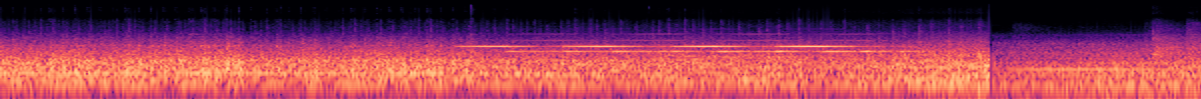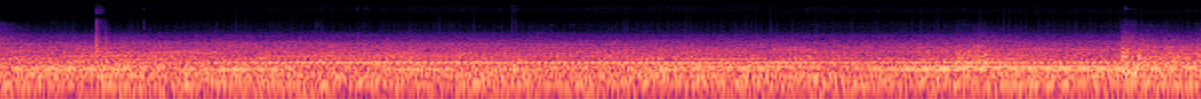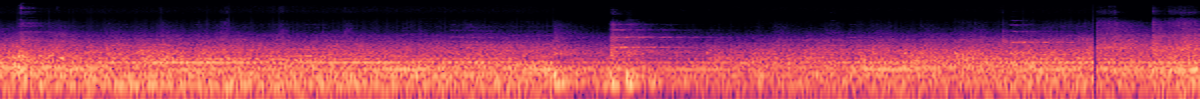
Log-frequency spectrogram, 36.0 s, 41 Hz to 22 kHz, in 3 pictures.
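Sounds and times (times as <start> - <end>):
diesel engine running: 9.8 - 29.7.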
